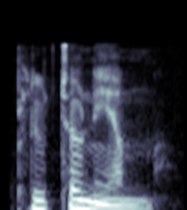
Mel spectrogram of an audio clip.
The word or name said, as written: plutonium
